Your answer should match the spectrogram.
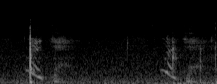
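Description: A dog giving two short whines that fall in pitch, about a second and a half apart, the first sharper and louder.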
